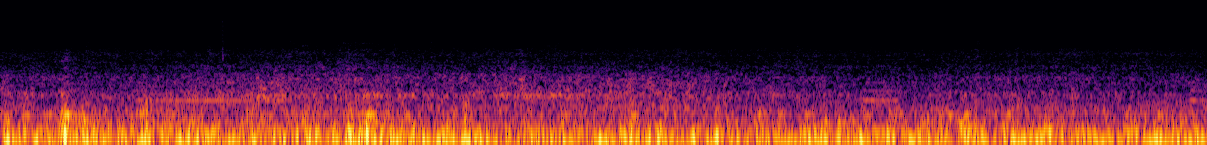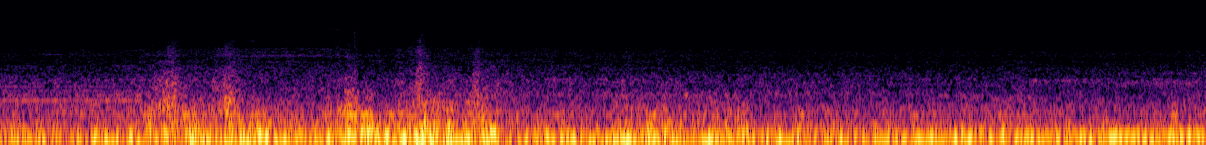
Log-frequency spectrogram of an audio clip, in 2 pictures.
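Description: GO commuter train running between stations, heard from inside the coach: a steady low rumble of wheels on rail with a faint hum that comes and goes. A short run of clacks comes a little past halfway, as the wheels pass over joints or switches.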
